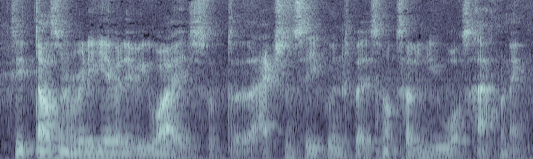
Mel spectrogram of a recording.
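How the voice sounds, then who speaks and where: A man's voice: low-pitched, steady tone, very fast, pushed and bright. A man co-hosting a podcast, laid-back, chiming in with short comments. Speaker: podcast co-host. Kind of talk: casual chat about films. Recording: roomy echo from off-mic, faint hiss.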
